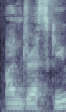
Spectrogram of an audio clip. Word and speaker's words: Andreescu: that Bianca and rescue we now pronounce it undress cue because that's what we do Bianca said previously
